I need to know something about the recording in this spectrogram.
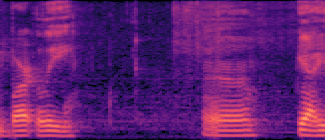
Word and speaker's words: Bartley: is that um oh they spelled his name wrong bartl it should be Bart Lee um yeah he spelled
